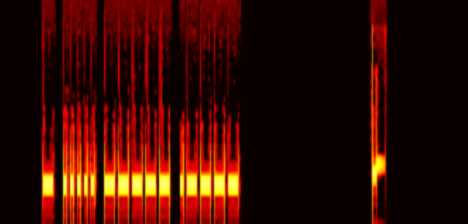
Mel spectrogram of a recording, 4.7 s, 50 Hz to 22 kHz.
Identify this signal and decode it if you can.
Morse code, heard as a keyed tone, about 34 wpm, 700 Hz. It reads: T501
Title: Numbers - Contest Style - 4-Digit 35wpm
